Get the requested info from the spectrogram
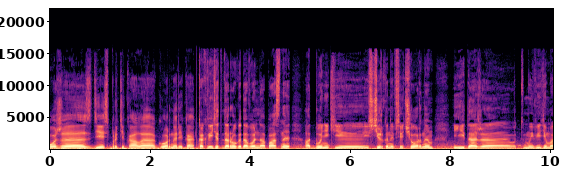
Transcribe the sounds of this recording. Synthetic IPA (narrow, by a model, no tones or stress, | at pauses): oʐəzʲdʲesʲpɾətʲɪkalˠəɡo̞rnəɾʲɪkakakvʲidʲɪtʲɪɛt̪əd̪ɐɾo̞ɡəd̪ɐvo̞lʲnəɐpasnəjə | ɐd̪̚bo̞jnʲɪkʲɪɪst͡ɕirkənɨfsʲet͡ɕo̞rnɨm | id̪aʐɨvot̪mɨvʲidʲɪmɐ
